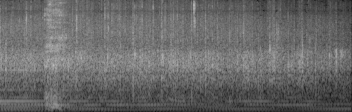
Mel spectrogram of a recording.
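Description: A church audience at an Easter service applauds in a steady, continuous wash of clapping, with a low sustained musical tone beneath it.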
